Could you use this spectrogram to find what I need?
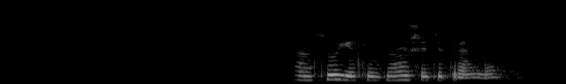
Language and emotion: Russian, neutral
